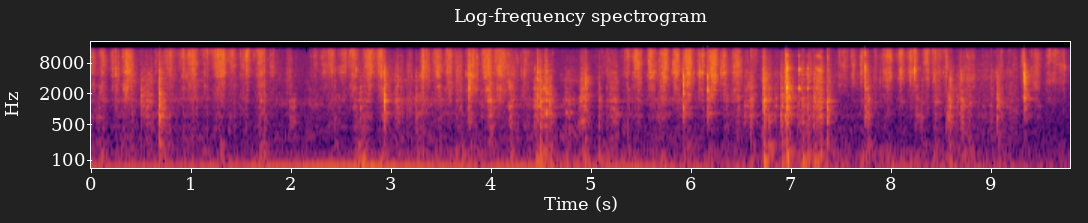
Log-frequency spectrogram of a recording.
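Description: Small metal tool scraping and scratching in the jet passage of a two-stroke carburetor, with small clicks and one sharper click about seven seconds in. The passage is clogged with old fuel deposits that are being dug out to expose the blocked main jet. A faint low hum runs underneath.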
